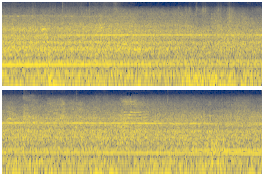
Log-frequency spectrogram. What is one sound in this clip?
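A bus engine hums steadily while the bus drives along.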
